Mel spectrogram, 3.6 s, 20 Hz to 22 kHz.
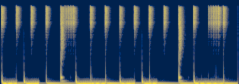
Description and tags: A 2-bar drum and sub bass trap beat.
